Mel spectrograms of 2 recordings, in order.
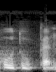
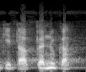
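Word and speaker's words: كتابا: Ada yang membacanya "kutuban," tetapi yang sebenarnya adalah "kitaban."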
